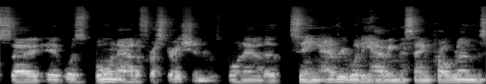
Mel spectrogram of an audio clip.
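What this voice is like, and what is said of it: British English accent. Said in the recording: “as you can tell from my accent, I'm from the UK originally”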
